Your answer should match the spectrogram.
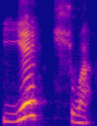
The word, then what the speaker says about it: Yeshua: muito comum sabendo que não se pronuncia o J então o nome a pronúncia dele no hebraico não é Jesus é Yeshua porque ali possui o tetragrama do nome de Deus então em em hebraico se fala Yeshua e o significado dele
